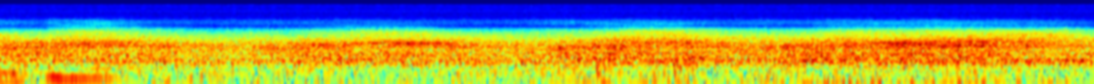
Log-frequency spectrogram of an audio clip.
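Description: Cars drive past nearby one after another.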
